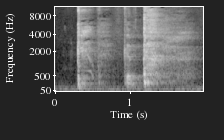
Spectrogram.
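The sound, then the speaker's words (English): Three sharp coughs from one person, the first two short and the last one harsher and longer with a trailing rasp, separated by brief quiet gaps. “Because I was trying to not cough.”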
